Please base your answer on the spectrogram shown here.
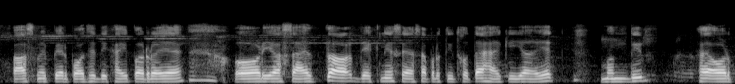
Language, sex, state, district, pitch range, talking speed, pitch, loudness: Hindi, male, Bihar, Sitamarhi, 135-150 Hz, 185 wpm, 135 Hz, -16 LUFS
